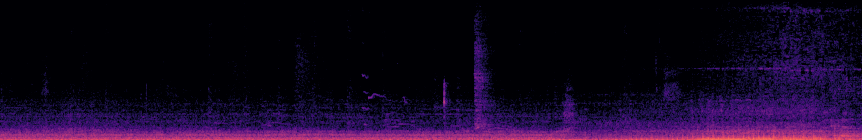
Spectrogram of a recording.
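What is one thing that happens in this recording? A truck engine hums steadily, growing louder near the end.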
